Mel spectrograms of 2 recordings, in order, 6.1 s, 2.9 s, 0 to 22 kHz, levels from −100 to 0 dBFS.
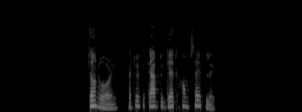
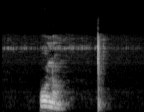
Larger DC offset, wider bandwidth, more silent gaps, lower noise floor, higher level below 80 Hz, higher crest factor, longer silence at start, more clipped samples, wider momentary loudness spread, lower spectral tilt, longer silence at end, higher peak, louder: neither; first, 11 kHz vs 9.2 kHz; first, 2.39-2.55 s vs none; first, under -90 dBFS vs -74 dBFS; second, under -90 dBFS vs -76 dBFS; second, 24 dB vs 30 dB; first, 1.75 s vs 0.8 s; neither; second, 10 LU vs 15 LU; first, -6 dB/octave vs -4 dB/octave; first, 1.75 s vs 0.85 s; second, -38 dBFS vs -2 dBFS; second, -60 LUFS vs -27 LUFS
